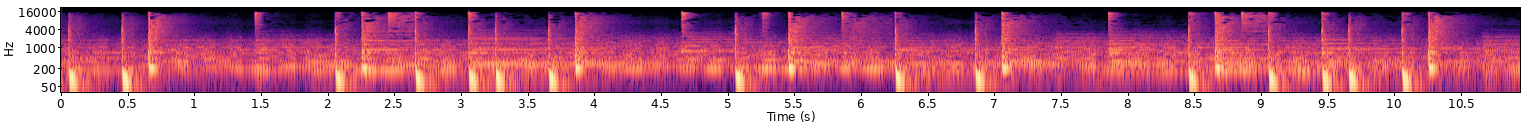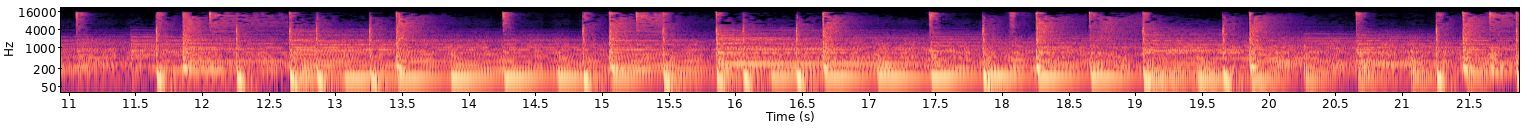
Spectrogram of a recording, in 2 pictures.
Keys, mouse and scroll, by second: 0.5-2.2 middle drag, 2.9 middle click, 4.6 middle click, 4.9-5.7 drag, 5.7-6.3 middle drag, 6.3-7.7 drag, 7.7-10.7 middle drag, 11.3 Tab, 12.7 right click, 12.8-13.9 drag, 14.9-17.3 drag, 20.3-20.9 drag, 21.6 click.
